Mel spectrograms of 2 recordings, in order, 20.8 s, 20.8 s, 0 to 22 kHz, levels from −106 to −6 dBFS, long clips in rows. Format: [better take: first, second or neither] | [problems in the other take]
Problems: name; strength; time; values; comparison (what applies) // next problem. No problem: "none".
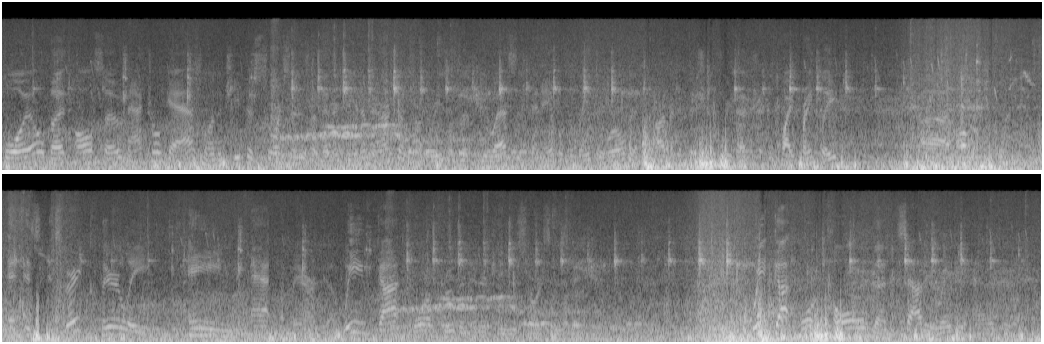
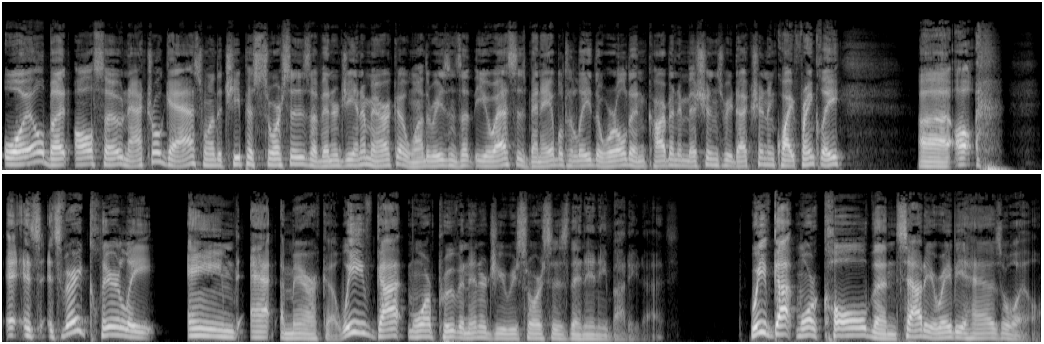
second | wind noise on the microphone; heavy; 2 dB above the speech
